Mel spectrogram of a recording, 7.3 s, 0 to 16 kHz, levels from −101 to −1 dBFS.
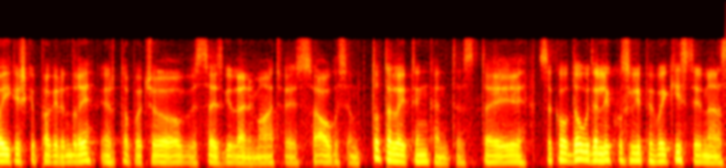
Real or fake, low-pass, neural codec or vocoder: fake; 7.2 kHz; codec, 16 kHz, 0.8 kbps, ZipCodec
